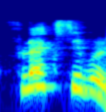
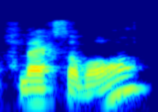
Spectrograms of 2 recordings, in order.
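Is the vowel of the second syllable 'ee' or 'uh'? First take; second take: ee; uh. First: The second syllable has a clear 'ee' vowel. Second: The second syllable has a weak 'uh' vowel. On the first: The speaker calls it wrong. "이로 발음하지 말고" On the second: The speaker calls it right. "영어의 이자는 약한 어. 그래서 flexible 이렇게 발음을 해주면 되겠죠"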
